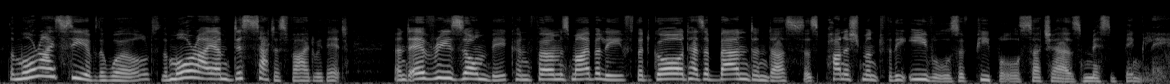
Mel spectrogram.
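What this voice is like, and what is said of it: British accent. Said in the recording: “a wonderful British accent”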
